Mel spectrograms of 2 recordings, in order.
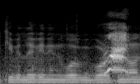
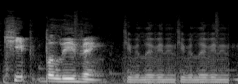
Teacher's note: It was very hard for me to hear the P and the B sound in there.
